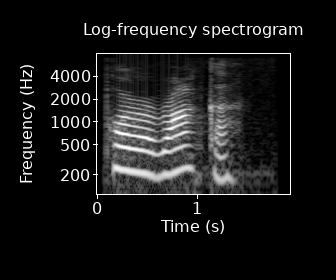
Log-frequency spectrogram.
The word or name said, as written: pororoca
